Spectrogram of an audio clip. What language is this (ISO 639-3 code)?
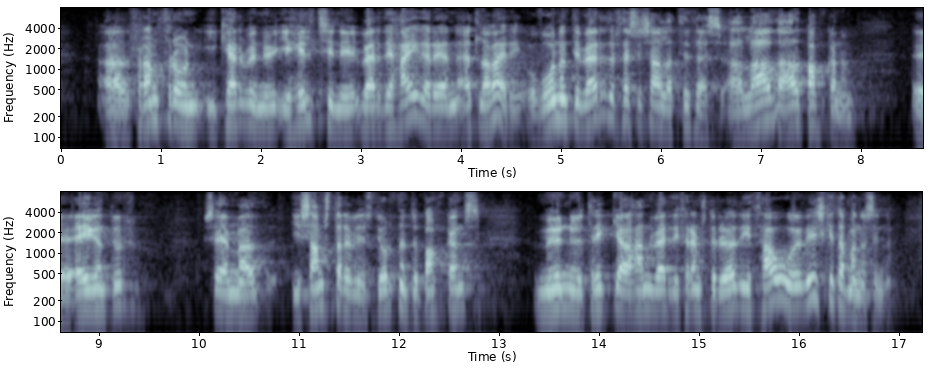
isl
